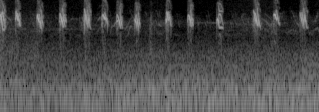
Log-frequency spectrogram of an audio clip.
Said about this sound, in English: Once nesting season ends, these violet-green swallows seem to know it's time to party. They usually nest as single pairs in cavities or nesting boxes. But now, they gather on electrical wires by the dozens in the western United States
